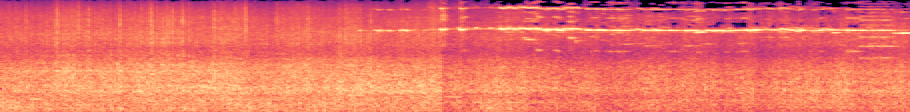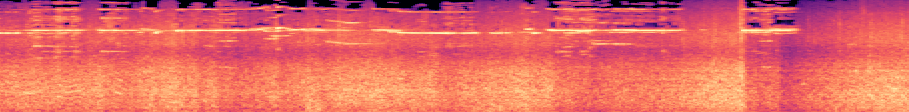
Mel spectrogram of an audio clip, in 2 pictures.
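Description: A train running on the rails with a steady rumble; from about four seconds in, a high thin wheel squeal rises over it and holds, then cuts off near the end.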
